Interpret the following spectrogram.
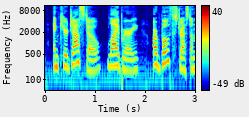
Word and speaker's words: kirjasto: Almost always the first syllable of the word is stressed. That's it. No complicated rules or exceptions to remember. For example, kaksi, 2, and kirjasto, library, are both stressed on the first syllable.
